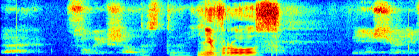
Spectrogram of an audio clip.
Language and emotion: Russian, neutral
